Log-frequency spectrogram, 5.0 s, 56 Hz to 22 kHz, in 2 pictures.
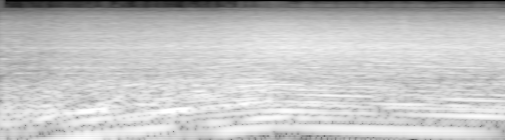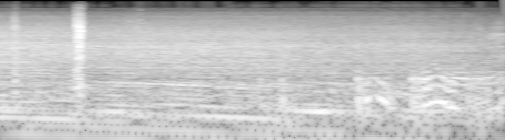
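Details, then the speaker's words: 17-year-old Volkswagen Passat with engine management light on, horrendous oil leak and blowing exhaust needing a full system: engine revs up and drops back with an uneven, lumpy note and some rattle underneath; rough running, cause not identified. "the engine management lights on doesn't sound good does it"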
